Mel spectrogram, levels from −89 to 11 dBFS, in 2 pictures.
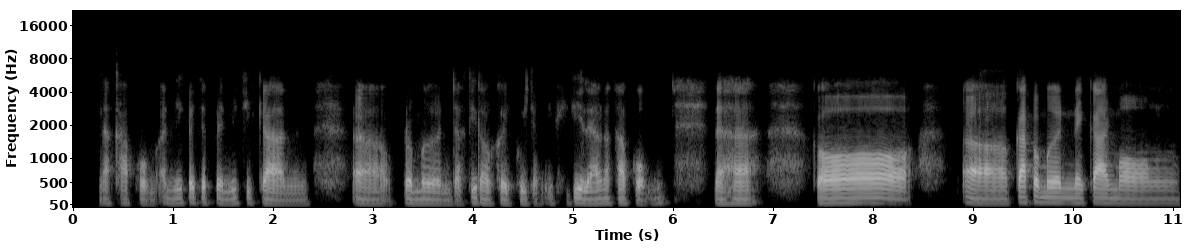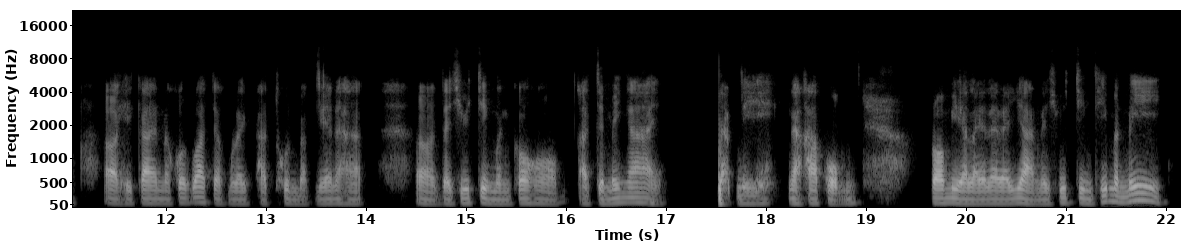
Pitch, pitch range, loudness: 85 Hz, 80-95 Hz, -29 LUFS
